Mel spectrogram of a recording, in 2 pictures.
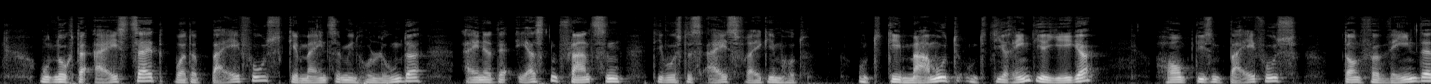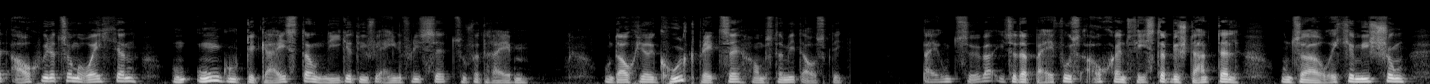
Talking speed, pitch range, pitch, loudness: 135 wpm, 105-135 Hz, 115 Hz, -20 LUFS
